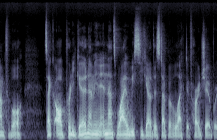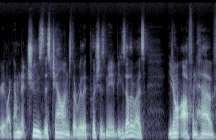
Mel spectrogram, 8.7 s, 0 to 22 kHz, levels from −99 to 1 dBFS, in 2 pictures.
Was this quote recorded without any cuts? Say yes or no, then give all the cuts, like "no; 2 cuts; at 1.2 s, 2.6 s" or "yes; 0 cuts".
yes; 0 cuts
